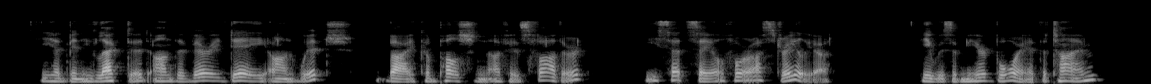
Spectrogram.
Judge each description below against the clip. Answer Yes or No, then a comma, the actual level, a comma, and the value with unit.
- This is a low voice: No, medium, 160 Hz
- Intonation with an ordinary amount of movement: Yes, average, 3.6 semitones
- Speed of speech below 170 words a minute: Yes, average, 145 wpm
